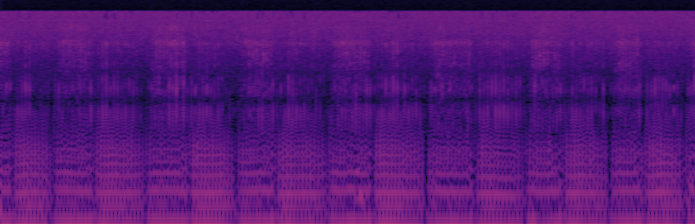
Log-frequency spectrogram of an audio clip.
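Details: Ten-week-old kitten giving a loud, even purr, a rich low rumble rising and falling with quick regular breaths, indoors and otherwise silent.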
